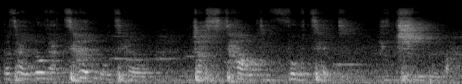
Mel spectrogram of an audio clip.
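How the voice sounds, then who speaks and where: A woman's voice: a little high, expressive, measured pace, music in the background. A Nigerian woman acting a stern, proud, accusing priestess in a stage play, with an imperious, declamatory delivery. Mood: stern, defiant. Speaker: student stage actor. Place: theatre stage, recorded from a distance. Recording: very echoey theatre, distant mic, faint noise.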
